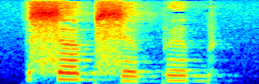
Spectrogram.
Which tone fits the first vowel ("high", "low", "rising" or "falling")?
high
